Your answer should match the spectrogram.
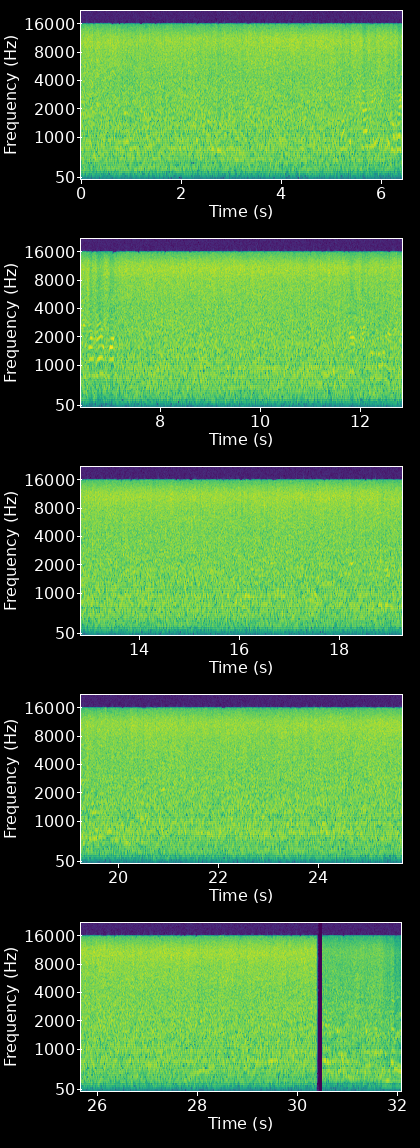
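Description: Heavy downpour with rainwater rushing down a flight of stone steps like a waterfall: a loud, steady rush of water.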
